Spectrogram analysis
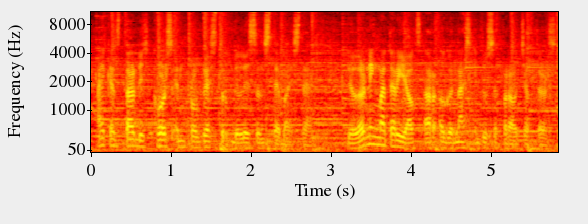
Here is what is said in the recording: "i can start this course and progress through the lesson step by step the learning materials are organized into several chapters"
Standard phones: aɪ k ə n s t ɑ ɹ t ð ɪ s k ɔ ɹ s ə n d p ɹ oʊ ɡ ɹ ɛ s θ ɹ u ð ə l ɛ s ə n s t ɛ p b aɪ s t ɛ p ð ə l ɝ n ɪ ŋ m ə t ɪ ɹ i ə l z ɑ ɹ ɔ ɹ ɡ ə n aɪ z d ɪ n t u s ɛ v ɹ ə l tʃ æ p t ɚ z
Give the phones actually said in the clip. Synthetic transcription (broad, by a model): aɪ k ə n s t ɑ ɹ t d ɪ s k ɔ ɹ s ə n p ɹ oʊ ɡ ɹ ɛ s t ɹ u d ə l ɛ s ə n s t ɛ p b aɪ s t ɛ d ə l ɝ n ɪ ŋ m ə t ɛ ɹ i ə l s ɑ ɹ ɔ ɹ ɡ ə n aɪ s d ɪ n t u s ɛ p ɹ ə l tʃ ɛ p t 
